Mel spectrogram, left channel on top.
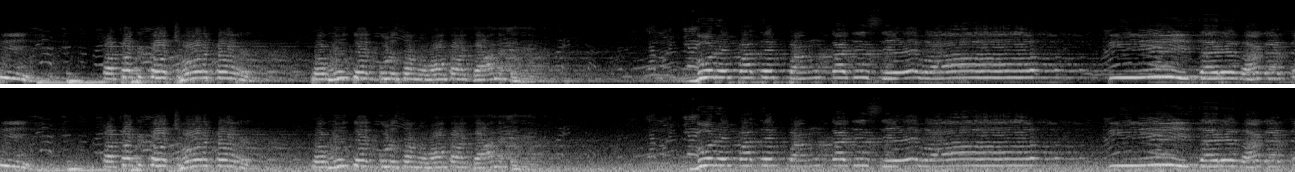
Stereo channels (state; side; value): noise; right; rumble, 6 dB below the sound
